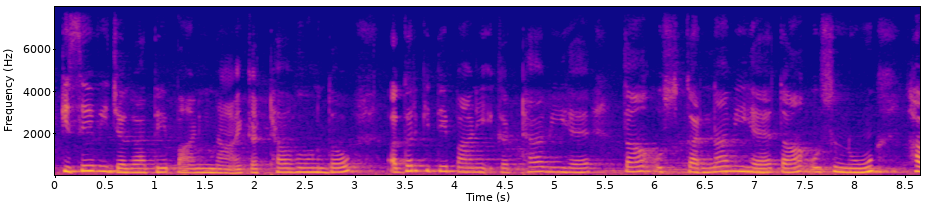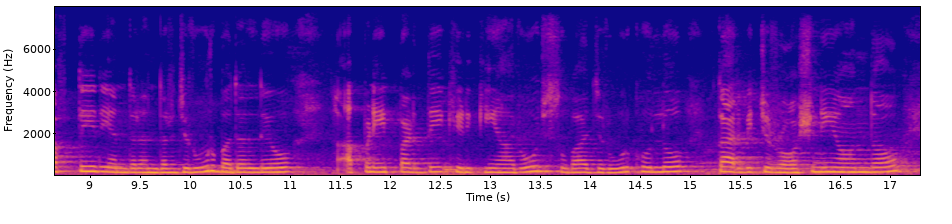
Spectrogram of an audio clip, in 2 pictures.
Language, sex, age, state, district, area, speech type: Punjabi, female, 30-45, Punjab, Patiala, urban, spontaneous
